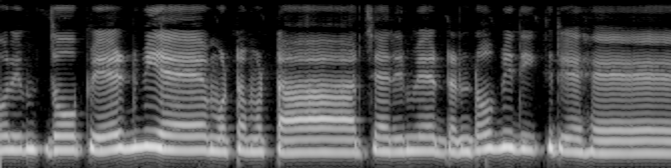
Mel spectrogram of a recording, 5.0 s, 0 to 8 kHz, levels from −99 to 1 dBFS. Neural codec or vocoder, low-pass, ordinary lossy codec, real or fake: none; 7.2 kHz; none; real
